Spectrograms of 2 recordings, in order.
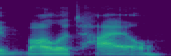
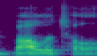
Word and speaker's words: volatile: uh but the pronunciation volatile also works um and the primary stress is on vol right volatile volatile so when that happens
